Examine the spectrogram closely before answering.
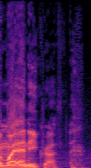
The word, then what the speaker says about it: MyneCraft: minecraft server spell m-y-n-e craft m-y and yeah my any craft yeah you said it right yes thank you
